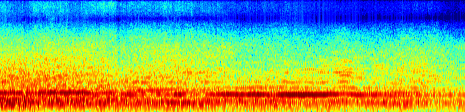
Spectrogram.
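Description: Off-road race trucks at Bark River, their engines roaring continuously at mid distance with a steady droning pitch, one truck's note sustained across the whole stretch.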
